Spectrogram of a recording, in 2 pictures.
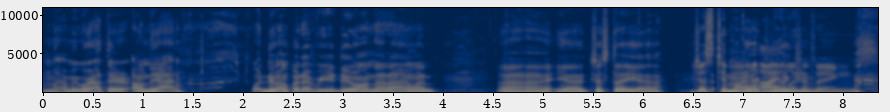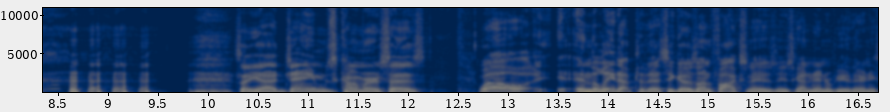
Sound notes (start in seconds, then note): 8.2 laughing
